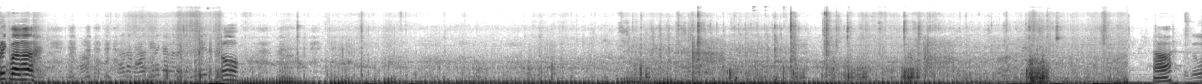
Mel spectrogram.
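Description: Tyres roll and crunch over a rough dirt trail.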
